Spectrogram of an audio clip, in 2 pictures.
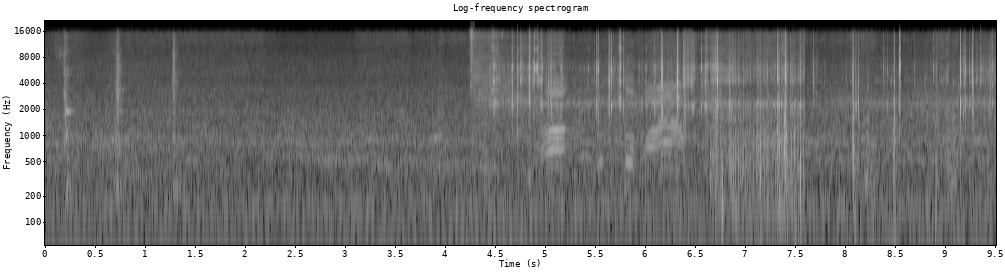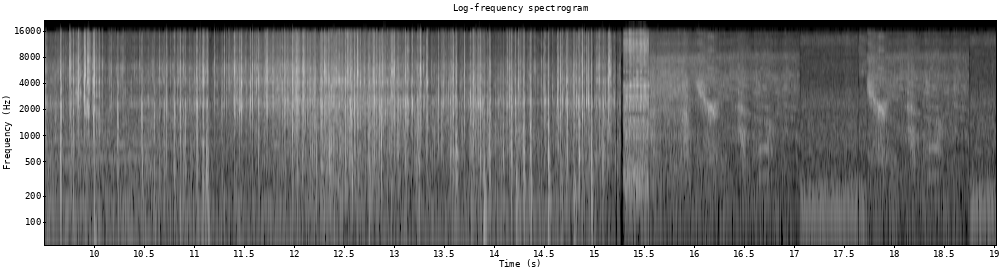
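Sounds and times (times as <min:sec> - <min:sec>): excavator engine hum: 0:00.0 - 0:19.0
sharp clicks and rattles: 0:04.3 - 0:15.6.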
